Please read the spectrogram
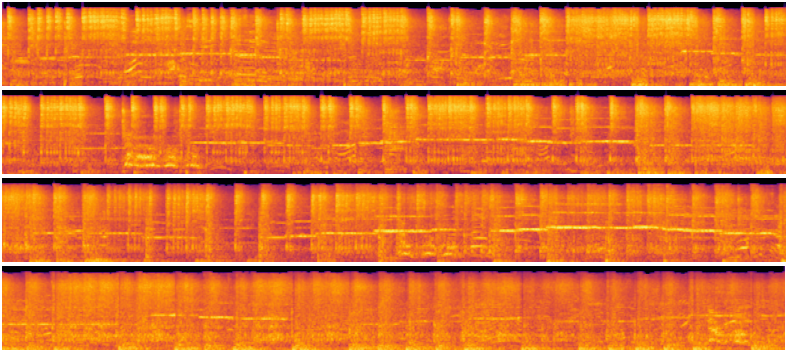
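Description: Marching flute band playing a tune, the flutes together on one stepping melody over a steady beat of bass drum and snare drums, with spectators talking.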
